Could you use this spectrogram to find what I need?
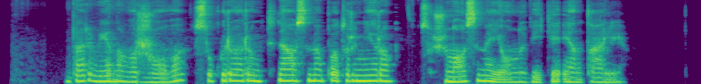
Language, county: Lithuanian, Šiauliai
